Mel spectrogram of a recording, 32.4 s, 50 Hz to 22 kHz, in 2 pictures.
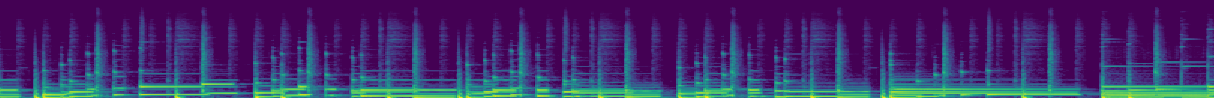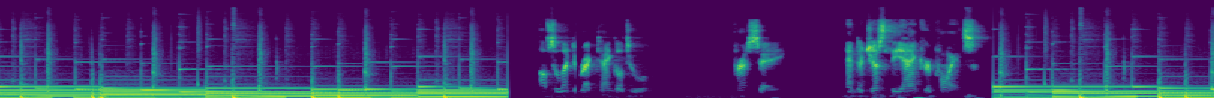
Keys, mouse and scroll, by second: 1.2-4.8 alt+drag, 4.8 ctrl+g, 7.9 click, 14.4 space, 14.6 click, 14.8 space, 15.8 click, 17.0 Left, 18.1-19.4 drag, 21.2-25.0 drag, 26.5-30.9 shift+drag, 31.8 click.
